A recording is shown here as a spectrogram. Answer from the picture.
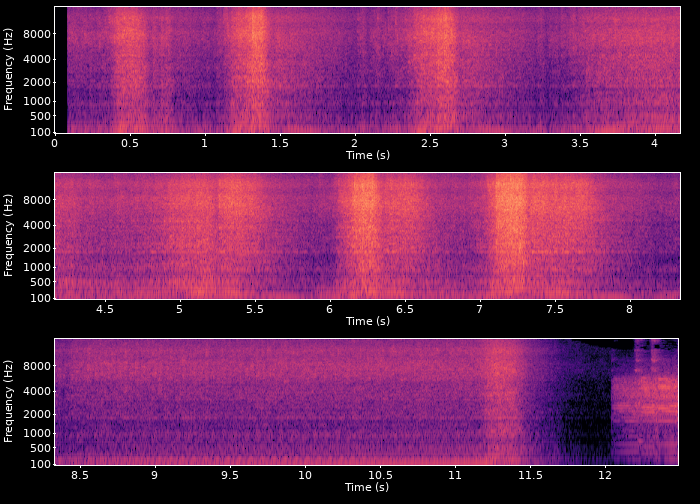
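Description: A car engine revved in a series of blips, the pitch rising and falling with each one, then held at a steady higher speed for a few seconds before dropping away near the end.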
